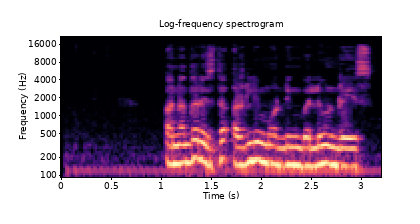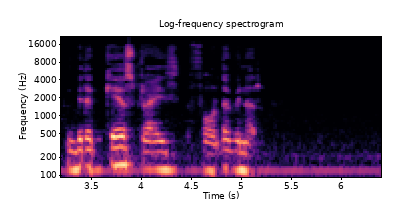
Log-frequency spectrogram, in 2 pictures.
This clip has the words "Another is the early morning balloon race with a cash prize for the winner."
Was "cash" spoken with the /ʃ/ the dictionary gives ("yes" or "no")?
no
